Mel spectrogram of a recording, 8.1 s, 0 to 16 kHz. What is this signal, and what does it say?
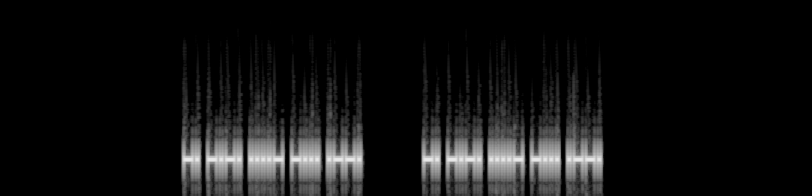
Morse code, heard as a keyed tone, about 37 wpm, 700 Hz. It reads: NC4BP NC4BP
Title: USA Call Signs - 5 Characters - Repeated 2x - 40wpm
